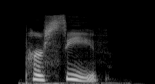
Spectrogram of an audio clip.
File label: "perceive", English, voice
